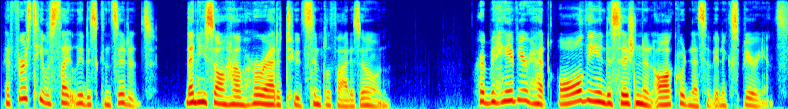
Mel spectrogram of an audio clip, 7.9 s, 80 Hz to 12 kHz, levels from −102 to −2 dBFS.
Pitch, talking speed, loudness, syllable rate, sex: 200 Hz, 190 wpm, -18 LUFS, 7.0 syllables/s, female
